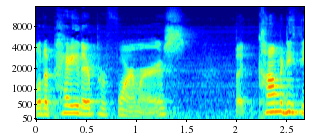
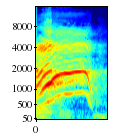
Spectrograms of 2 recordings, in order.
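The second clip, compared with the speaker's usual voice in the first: high loud delighted shriek; excited squeal; 18 dB louder than usual. Real, not acted. Excited scream about mics.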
